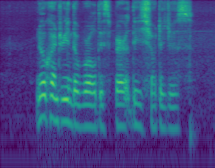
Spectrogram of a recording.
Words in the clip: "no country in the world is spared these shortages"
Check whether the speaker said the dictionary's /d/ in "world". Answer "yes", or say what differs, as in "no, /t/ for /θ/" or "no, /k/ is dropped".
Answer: yes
